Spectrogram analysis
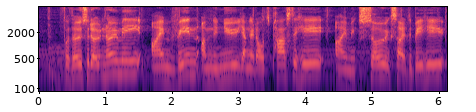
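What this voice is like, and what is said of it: Quebec French accent. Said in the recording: “the words that are coming out of my mouth, you are correct. My accent is from Quebec.”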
